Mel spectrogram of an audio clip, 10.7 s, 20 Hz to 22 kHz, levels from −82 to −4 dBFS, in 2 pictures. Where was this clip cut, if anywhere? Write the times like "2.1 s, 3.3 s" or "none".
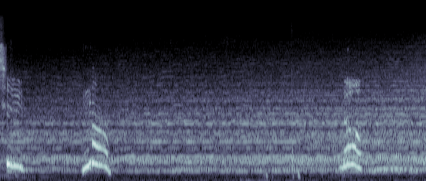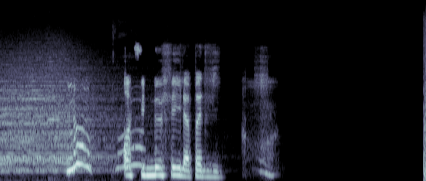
none

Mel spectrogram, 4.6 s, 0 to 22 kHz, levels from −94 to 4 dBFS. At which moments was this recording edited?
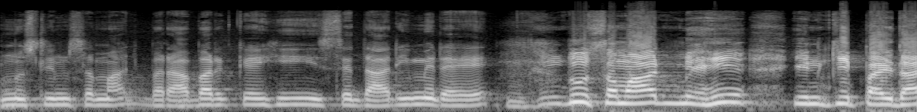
2.8 s

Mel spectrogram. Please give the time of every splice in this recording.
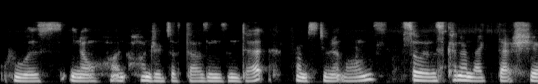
none

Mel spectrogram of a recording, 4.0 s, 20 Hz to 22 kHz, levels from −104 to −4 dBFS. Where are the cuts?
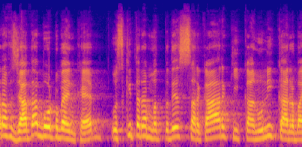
none

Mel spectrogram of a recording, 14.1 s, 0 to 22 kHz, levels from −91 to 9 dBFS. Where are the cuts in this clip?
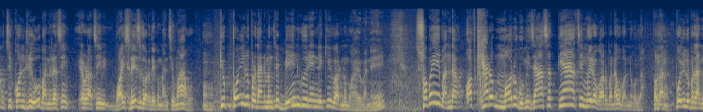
4.3 s

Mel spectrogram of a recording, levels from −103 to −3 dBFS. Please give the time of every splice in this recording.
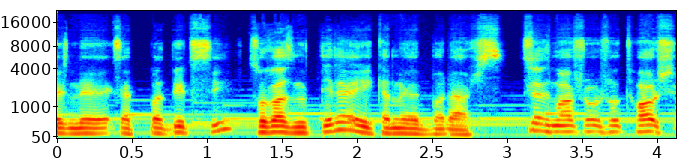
1.2 s, 3.0 s

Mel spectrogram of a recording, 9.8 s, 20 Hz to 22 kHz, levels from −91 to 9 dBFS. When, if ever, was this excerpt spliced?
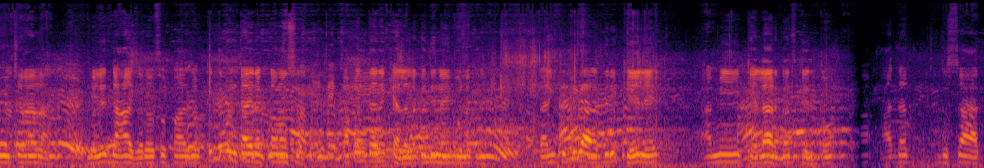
8.7 s

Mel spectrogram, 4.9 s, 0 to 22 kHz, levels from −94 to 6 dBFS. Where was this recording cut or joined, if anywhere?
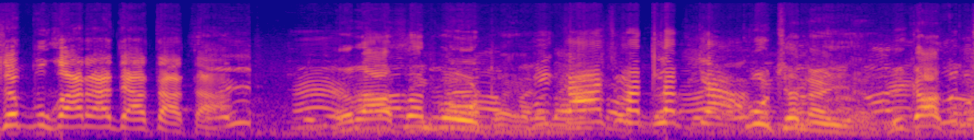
1.2 s

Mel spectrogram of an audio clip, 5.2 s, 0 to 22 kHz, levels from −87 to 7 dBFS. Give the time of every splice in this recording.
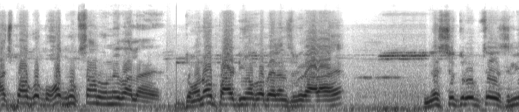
1.8 s

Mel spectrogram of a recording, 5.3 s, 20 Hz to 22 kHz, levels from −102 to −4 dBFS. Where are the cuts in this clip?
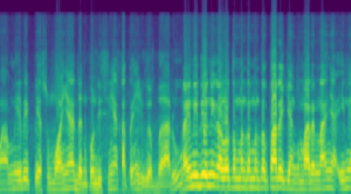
2.6 s

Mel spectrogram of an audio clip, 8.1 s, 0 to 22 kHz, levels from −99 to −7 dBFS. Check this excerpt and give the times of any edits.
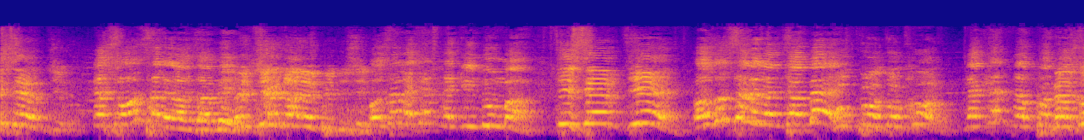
none

